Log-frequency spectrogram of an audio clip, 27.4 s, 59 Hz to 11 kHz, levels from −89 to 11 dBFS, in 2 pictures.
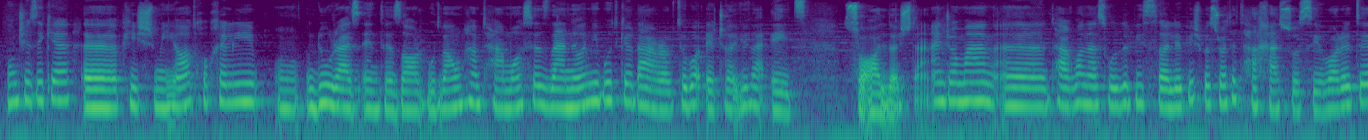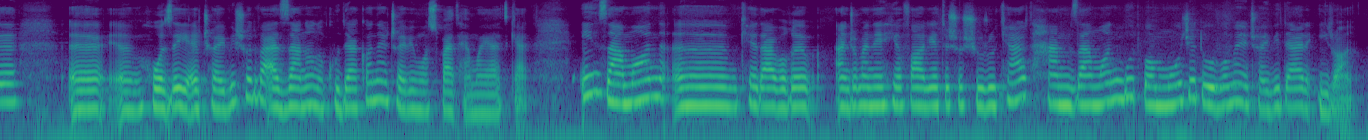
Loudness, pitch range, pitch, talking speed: -25 LUFS, 195-235 Hz, 210 Hz, 150 wpm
